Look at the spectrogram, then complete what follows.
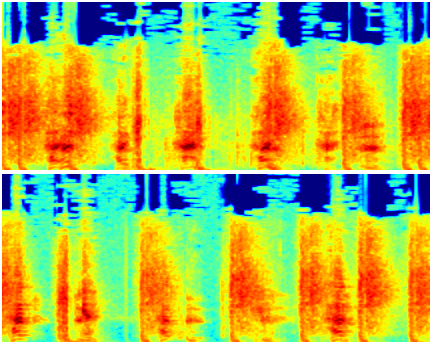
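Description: Kung fu film fight sound effects: a rapid run of dubbed punch-and-block whacks, about three a second, as two fighters trade blows at close quarters.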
